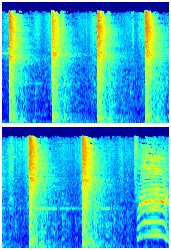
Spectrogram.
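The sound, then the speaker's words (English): Police officers pound a door with a battering ram called an enforcer six times at steady one-second intervals, each heavy booming slam ringing out briefly, before a short wavering, bleat-like cry takes over at the end. “She wasn't the one who was with the battering ram into the door.”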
